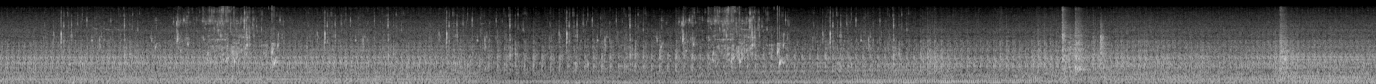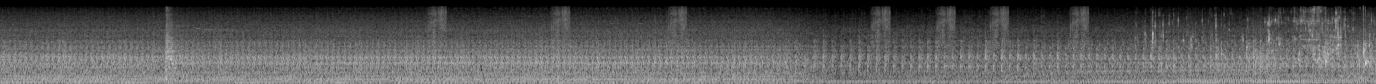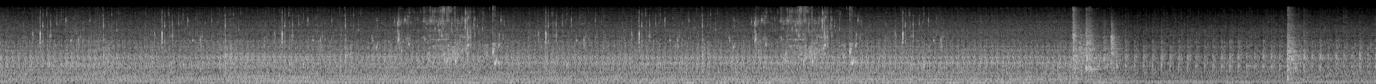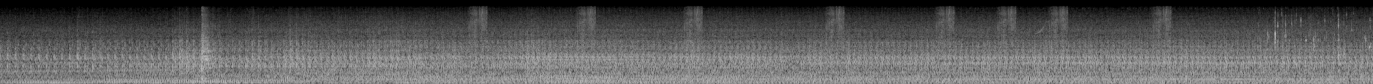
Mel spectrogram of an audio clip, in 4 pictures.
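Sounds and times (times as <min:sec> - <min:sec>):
liquid trickling: 0:00.0 - 0:09.3, 0:22.4 - 0:37.3, 0:53.8 - 0:55.0.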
